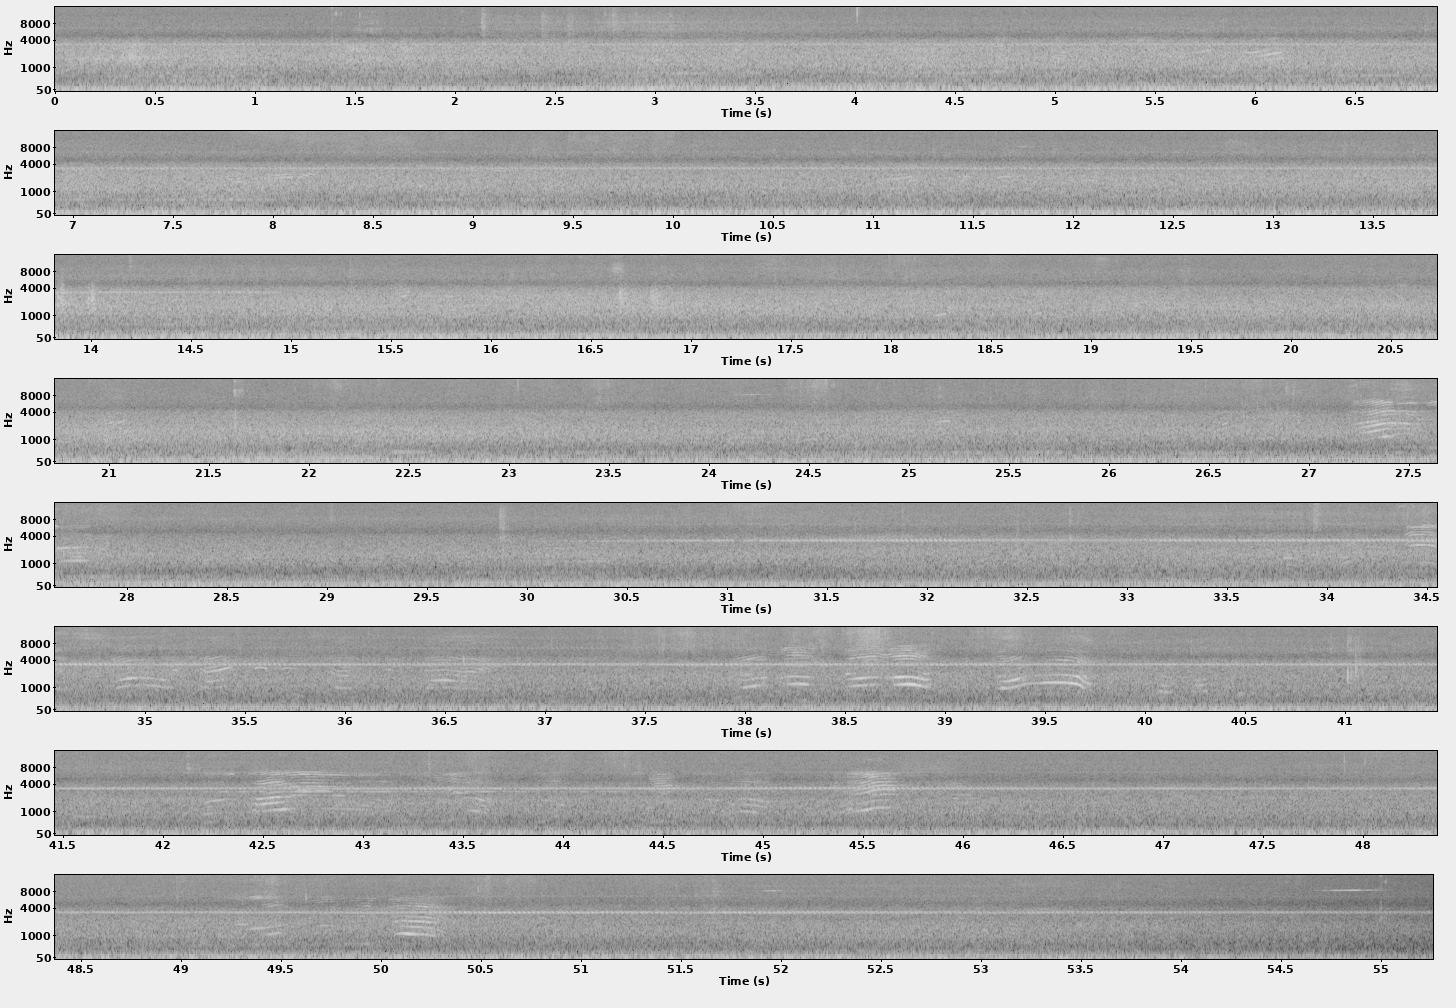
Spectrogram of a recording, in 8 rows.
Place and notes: Montreal - Parc Jarry (cricket) - ground cricket in the trees
A ground cricket at Parc Jarry, in the trees along Blvd. St-Laurent.
Recorded for World Listening Day 2010.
